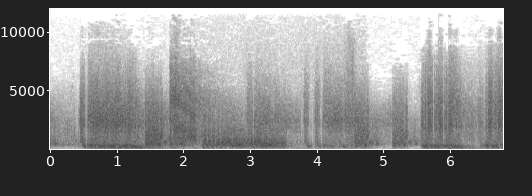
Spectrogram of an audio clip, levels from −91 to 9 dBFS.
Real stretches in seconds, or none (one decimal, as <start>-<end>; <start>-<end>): 0.0-6.8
